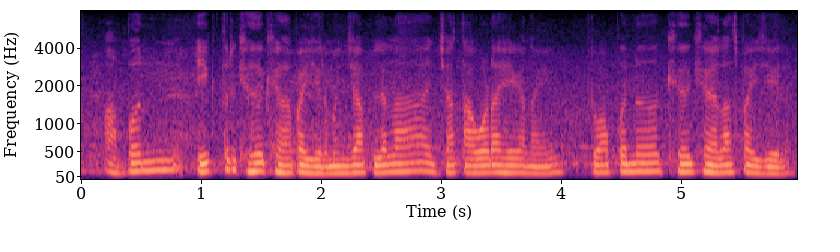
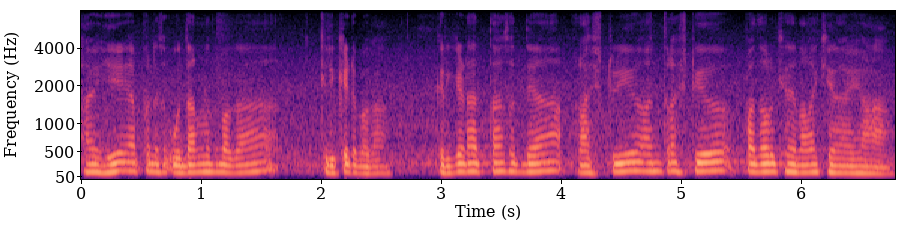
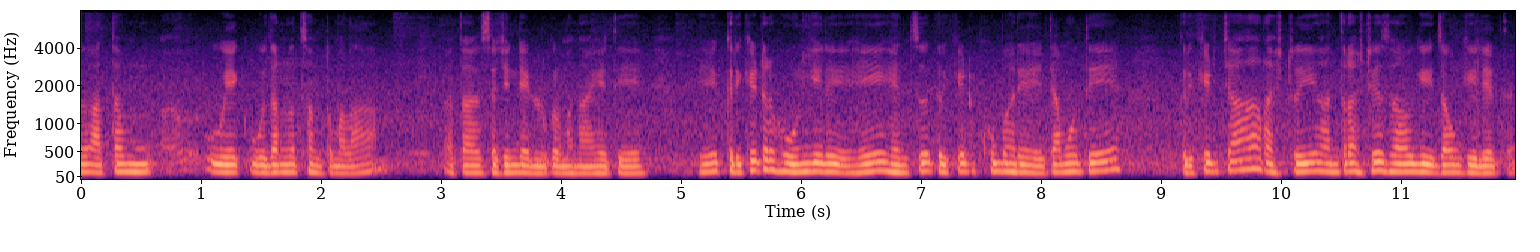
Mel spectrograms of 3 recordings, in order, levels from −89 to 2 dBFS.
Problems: constant background noise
